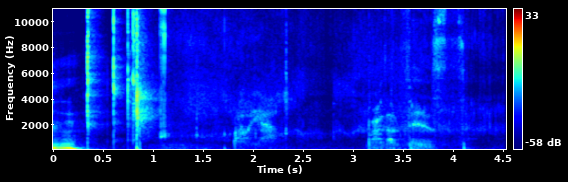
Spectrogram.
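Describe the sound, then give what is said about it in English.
A can of Waterloo lemon lime sparkling water cracks open with a few sharp clicks and a pop, followed by a soft, steady fizzing hiss that crackles faintly for several seconds. “I'm gonna pop this Waterloo lemon lime sparkling water.”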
